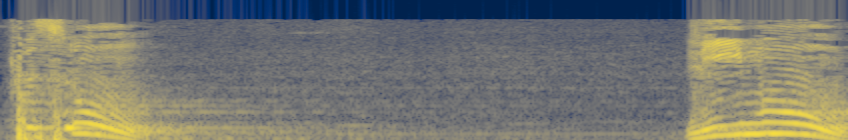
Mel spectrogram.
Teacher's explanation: جب یہاں سے ناک کے اوپر کے حصے سے آواز نکلے فسوں لیمو، ناک کے اوپر سے آواز نکلتی ہے نا، یہ نون غنہ کہلاتا ہے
